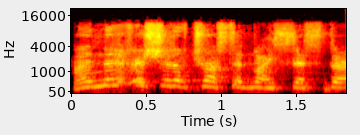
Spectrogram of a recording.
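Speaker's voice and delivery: very high, loud screaming ghost voice. Narrator voicing a ghost as it gets sucked back, in a screaming ghost voice. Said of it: "this kind of this voice kind of screaming".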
